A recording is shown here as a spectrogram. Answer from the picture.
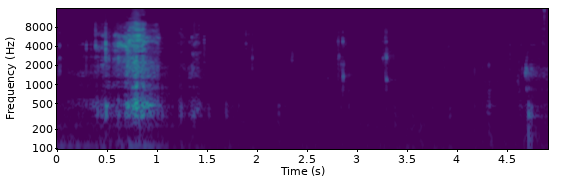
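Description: A person chewing a mouthful of soft canned pasta, most audible in the first second, followed by a few light clicks of a plastic spoon against the metal can.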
